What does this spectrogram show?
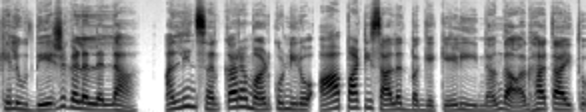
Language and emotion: Kannada, surprised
